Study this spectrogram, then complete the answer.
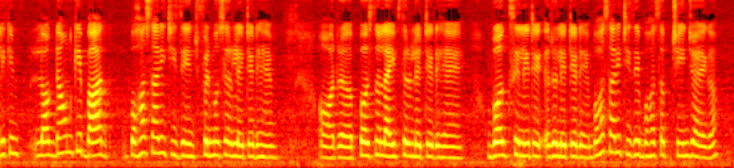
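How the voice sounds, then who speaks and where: A woman with a Bihari accent talks at a fairly high pitch with fairly even intonation. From Bhojpuri-speaking region of India. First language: Bhojpuri (speaking Hindi). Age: 20s. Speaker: film actress. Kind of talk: live stream Q&A with viewers. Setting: live stream from home. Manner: casual, with fillers.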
